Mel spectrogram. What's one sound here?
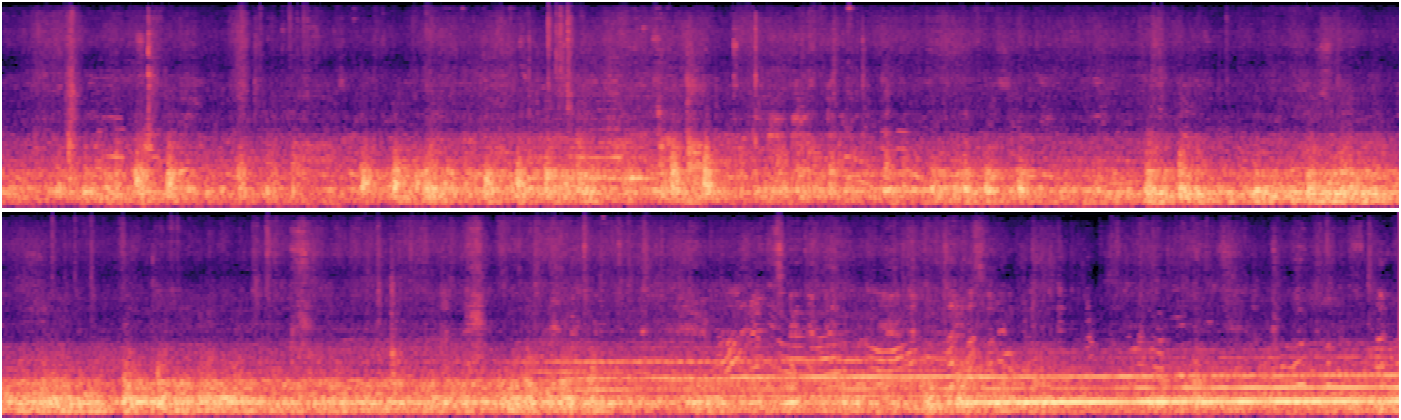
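A train rumbles and rattles along the tracks, heard from inside a carriage.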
